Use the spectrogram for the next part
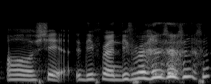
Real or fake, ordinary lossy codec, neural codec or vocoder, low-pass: real; none; none; 7.2 kHz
